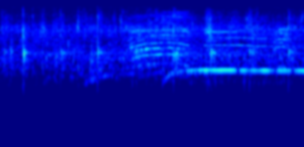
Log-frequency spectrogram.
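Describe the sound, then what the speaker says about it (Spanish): Faint audience applause at an annual gala awards ceremony, soft scattered clapping from a distance with a thin whistle-like tone rising through it. "Otro aplauso, por favor."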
